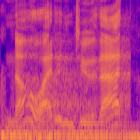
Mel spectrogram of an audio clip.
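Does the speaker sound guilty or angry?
guilty. It sounds caught and guilty.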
